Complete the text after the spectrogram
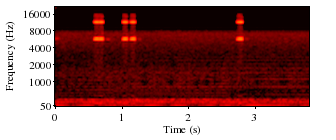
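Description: Short electronic menu beeps sound as options are changed.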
